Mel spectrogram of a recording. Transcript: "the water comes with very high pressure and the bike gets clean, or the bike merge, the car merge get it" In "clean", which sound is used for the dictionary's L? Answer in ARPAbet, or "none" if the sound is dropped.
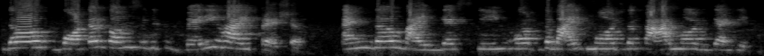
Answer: none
